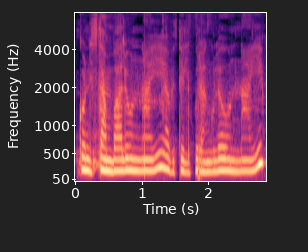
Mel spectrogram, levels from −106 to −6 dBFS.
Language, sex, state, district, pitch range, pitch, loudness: Telugu, female, Telangana, Mahabubabad, 195-210 Hz, 200 Hz, -17 LUFS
